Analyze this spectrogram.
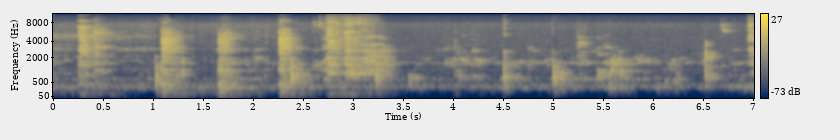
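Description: Thick ground coconut-and-nut paste being emptied from a mixer jar into a pan of cooked tomatoes and onions. There are about five sharp scrapes in the first three seconds, then a spatula stirs the thick mixture, clinking lightly against the pan a few times.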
